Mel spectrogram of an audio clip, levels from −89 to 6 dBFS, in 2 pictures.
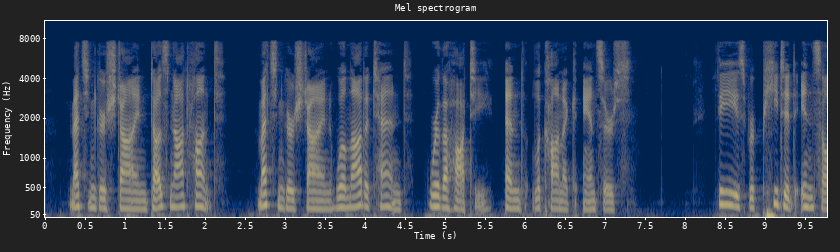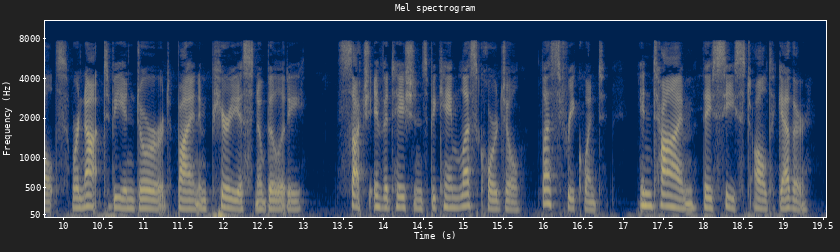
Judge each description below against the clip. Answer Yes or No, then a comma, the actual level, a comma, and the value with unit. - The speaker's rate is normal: No, slow, 110 wpm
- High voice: No, medium, 160 Hz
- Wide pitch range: No, average, 3.9 semitones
